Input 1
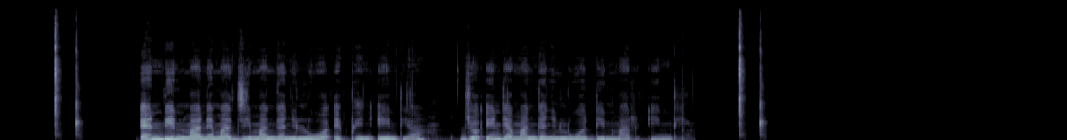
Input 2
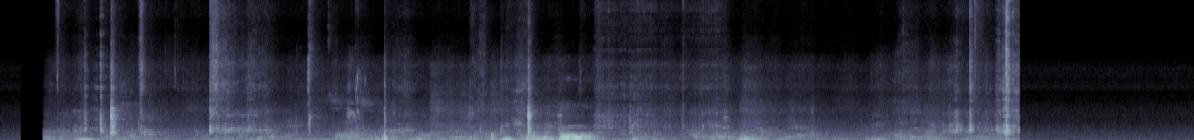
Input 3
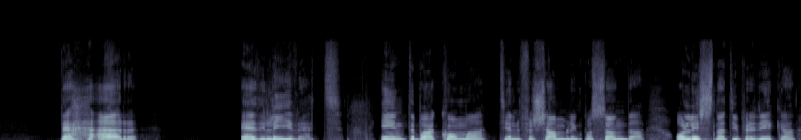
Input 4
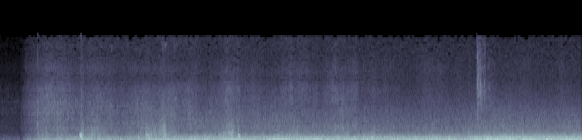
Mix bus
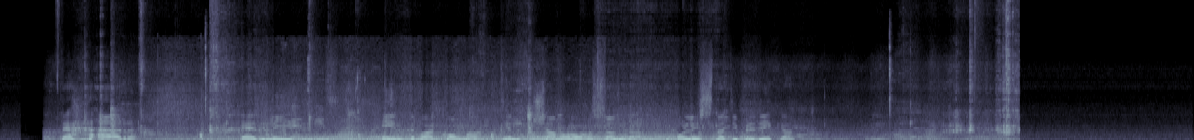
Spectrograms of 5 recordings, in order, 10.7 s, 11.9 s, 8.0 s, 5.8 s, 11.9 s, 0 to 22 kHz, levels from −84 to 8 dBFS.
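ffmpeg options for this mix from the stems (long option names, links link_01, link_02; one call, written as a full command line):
ffmpeg -i stem1.wav -i stem2.wav -i stem3.wav -i stem4.wav -filter_complex "[0:a]adelay=1500,volume=-6dB[link_01];[1:a]volume=-3dB[link_02];[2:a]volume=-0.5dB[link_03];[3:a]acrossover=split=130|3000[link_04][link_05][link_06];[link_04]acompressor=threshold=-30dB:ratio=6[link_07];[link_07][link_05][link_06]amix=inputs=3:normalize=0,adelay=1200,volume=-9dB[link_08];[link_01][link_02][link_03][link_08]amix=inputs=4:normalize=0,alimiter=limit=-14dB:level=0:latency=1:release=10" out.wav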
